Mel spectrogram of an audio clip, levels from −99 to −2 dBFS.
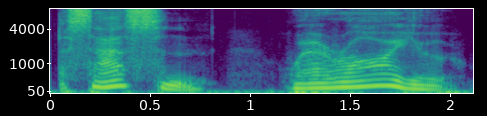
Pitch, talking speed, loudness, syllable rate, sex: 130 Hz, 115 wpm, -21 LUFS, 5.1 syllables/s, male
